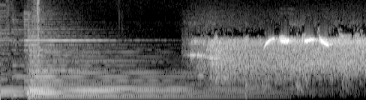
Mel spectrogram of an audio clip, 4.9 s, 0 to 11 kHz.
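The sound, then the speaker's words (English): Roosters crowing early in the morning at Domaine de Cousignac, an 18th-century home with vineyards in Ardèche: a long, steady, harmonic call comes first, then a hissy wash of background noise with a few short, rising-and-falling cries near the end. No one speaks. “The next day, I wake up early to the sound of roosters crowing.”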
